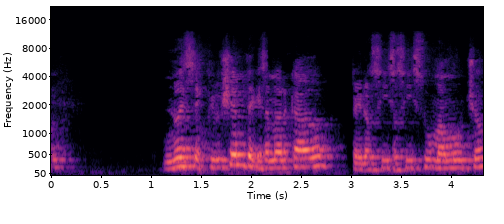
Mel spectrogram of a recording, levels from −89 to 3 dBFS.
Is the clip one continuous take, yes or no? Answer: no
